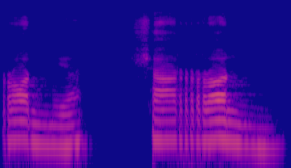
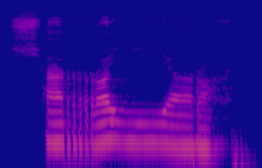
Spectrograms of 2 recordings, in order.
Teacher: Tapi kalau di depannya ada, setelah tanwin ada huruf ya, karena ya itu adalah idgham bihuna, maka itu disebut idgham bihuna dan dibacanya ronnya lebur ke huruf ya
